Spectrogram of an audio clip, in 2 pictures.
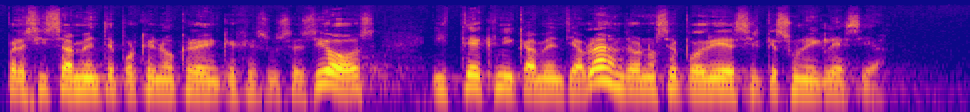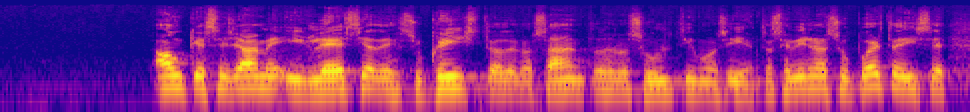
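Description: Radio host, male, mellow and dark-toned, teaching scripture in an explanatory, preaching manner. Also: a little high, fast talker. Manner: explanatory, preacherly, mixes English words. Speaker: radio show host, doctor. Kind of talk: radio talk on Bible teaching.

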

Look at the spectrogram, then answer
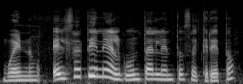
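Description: A woman's voice: a little high, very animated, moderate pace, darkish tone. A woman interviewing a guest, answering with short, encouraging interjections.

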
